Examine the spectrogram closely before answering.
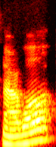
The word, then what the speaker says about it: Nahvalur: pins um yes another question here uh why naral and this is the new name still pronounced naral um yes the name is um the is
